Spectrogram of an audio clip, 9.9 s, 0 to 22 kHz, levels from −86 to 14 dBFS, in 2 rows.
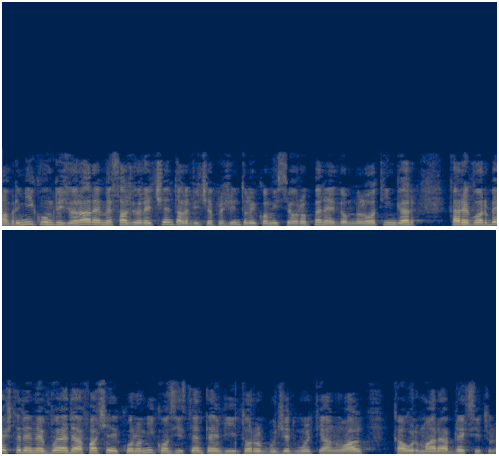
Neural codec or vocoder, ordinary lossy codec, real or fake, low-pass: codec, 16 kHz, 16 kbps, FreqCodec, smaller model; none; fake; 7.2 kHz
